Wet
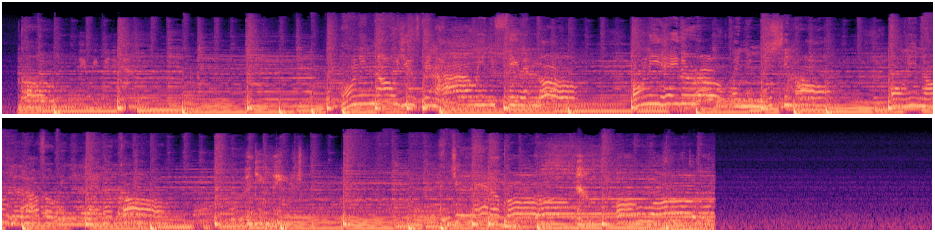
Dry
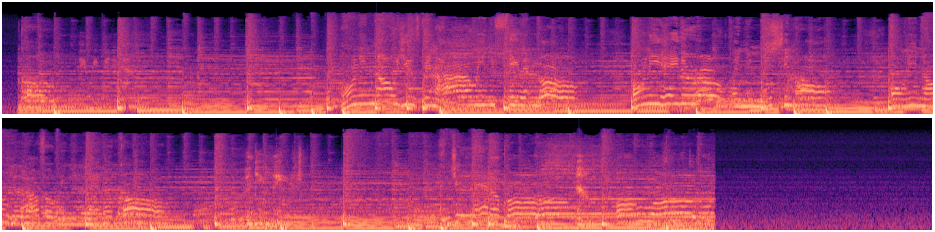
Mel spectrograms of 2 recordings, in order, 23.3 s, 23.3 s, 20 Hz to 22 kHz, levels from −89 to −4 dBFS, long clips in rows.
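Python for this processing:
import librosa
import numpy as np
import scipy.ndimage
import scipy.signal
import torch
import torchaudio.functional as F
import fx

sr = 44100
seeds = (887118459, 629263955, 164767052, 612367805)

y = fx.high_shelf(x, sr, hz=12000.0, db=-6.0)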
